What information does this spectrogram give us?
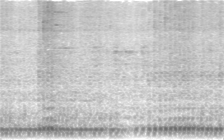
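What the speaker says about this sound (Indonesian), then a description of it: "ini motor sudah selesai, mau dicoba dulu" A repaired Yamaha Mio J scooter engine, its camshaft machined flat for a compression-loss fault, runs close by with a steady, loud putter that surges briefly near the end.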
